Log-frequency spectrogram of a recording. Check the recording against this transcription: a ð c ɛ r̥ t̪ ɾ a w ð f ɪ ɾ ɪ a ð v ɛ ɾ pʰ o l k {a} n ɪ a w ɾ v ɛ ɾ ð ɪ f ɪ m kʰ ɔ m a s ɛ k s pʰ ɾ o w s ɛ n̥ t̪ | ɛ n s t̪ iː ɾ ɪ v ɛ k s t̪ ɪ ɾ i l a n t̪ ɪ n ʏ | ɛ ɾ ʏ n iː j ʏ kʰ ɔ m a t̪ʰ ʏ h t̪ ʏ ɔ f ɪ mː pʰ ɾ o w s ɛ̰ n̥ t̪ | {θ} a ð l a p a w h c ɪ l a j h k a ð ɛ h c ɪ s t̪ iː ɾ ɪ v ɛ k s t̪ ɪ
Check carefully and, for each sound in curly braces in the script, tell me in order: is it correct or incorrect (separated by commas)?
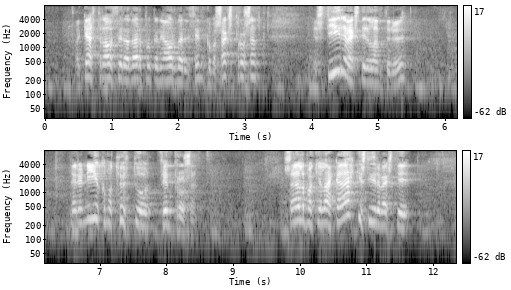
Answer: correct, incorrect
